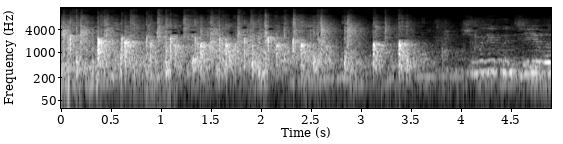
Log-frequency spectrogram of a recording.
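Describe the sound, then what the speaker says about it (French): An audience claps at an art exhibition opening, a vernissage, with fairly sparse, distinct hand claps at first thickening into brief applause, then thinning out; some voices murmur alongside. "Donc, on peut l'applaudir également."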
